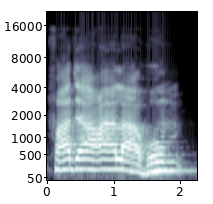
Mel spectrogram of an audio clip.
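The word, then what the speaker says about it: فجعلهم: পড়বো ফাজা আলা হুম আপনি যেখানেই আইনটা পড়বেন সেখানে গলার মধ্যে চাপ দিয়ে পড়বেন তাহলে আইনটা সহি শুদ্ধ উচ্চারণ হবে তাহলে কিভাবে পড়তে হবে ফাজালাহুম এরপরে কাফ জবর কা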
